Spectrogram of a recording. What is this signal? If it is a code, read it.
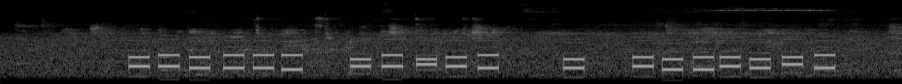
DTMF, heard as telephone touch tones, dialled by hand, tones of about 200 ms, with phone line noise and the noise of a subway station. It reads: 895663 79*86 4 8128406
